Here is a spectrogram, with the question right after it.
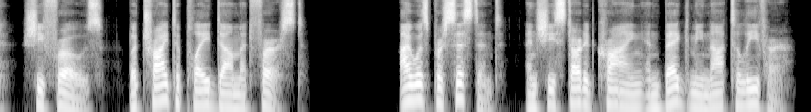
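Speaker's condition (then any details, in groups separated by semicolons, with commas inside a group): No condition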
